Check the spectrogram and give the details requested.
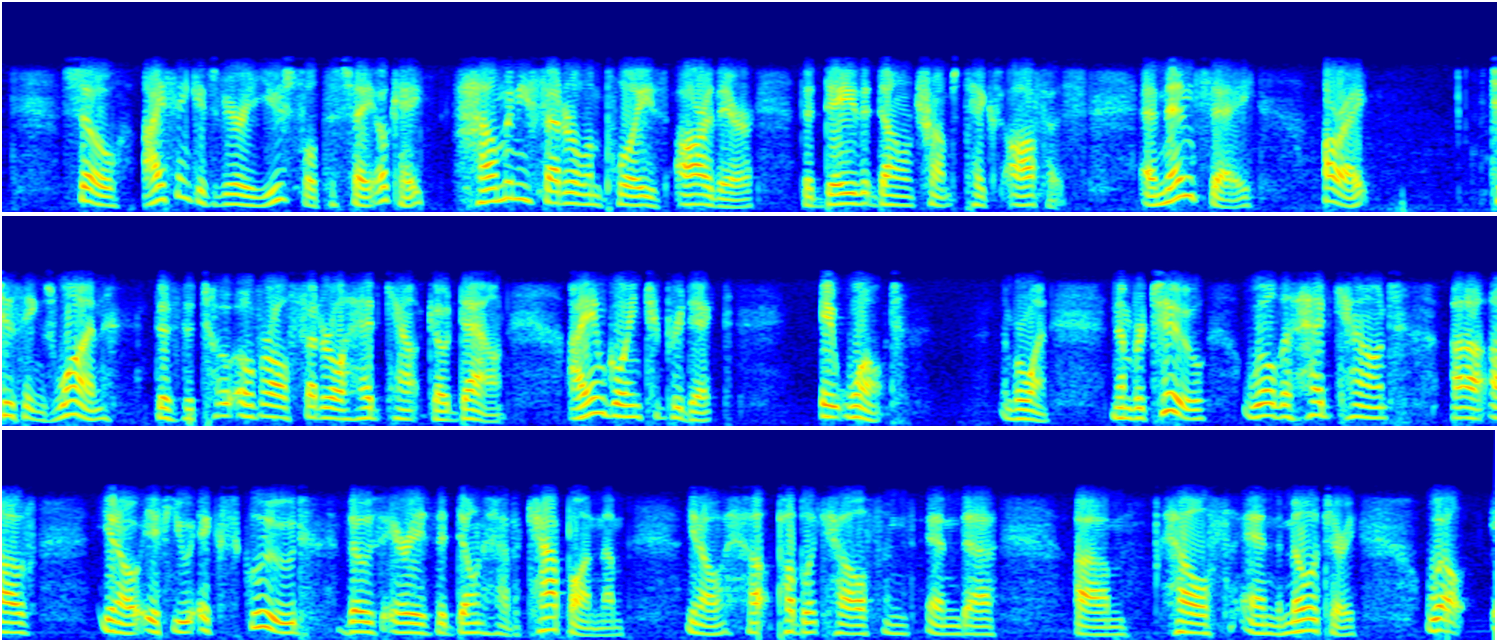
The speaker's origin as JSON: {"language": "English", "town": "Washington", "region": "District of Columbia", "country": "United States", "tie": "born or raised there", "said": "I grew up in Washington, D.C. You know, I went to elementary school and middle school and high school in Washington"}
